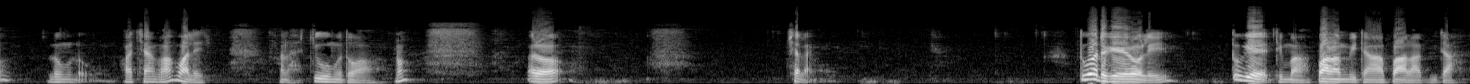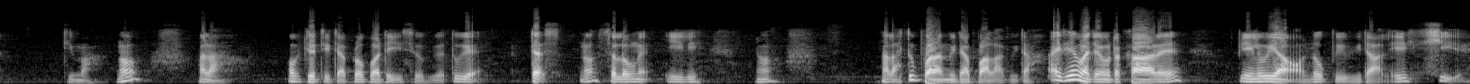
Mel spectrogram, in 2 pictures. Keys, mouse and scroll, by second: 0.2-1.3 shift+middle drag, 1.3-1.8 scroll up 4, 2.2 shift+middle click, 2.8-3.5 scroll up 1, 3.5-5.0 shift+middle drag, 5.0-6.0 scroll down 5, 6.0-7.7 shift+middle drag, 7.7-9.5 drag, 9.5 middle click, 10.1 click, 10.4 drag, 10.8-11.9 scroll up 3, 11.9 click, 21.7 click, 24.5-25.0 scroll down 3, 25.0-26.1 shift+middle drag, 26.1-26.6 scroll up 2, 26.6-29.4 shift+middle drag.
